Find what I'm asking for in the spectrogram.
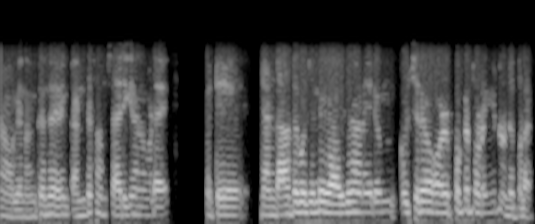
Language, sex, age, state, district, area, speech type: Malayalam, male, 18-30, Kerala, Idukki, urban, conversation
